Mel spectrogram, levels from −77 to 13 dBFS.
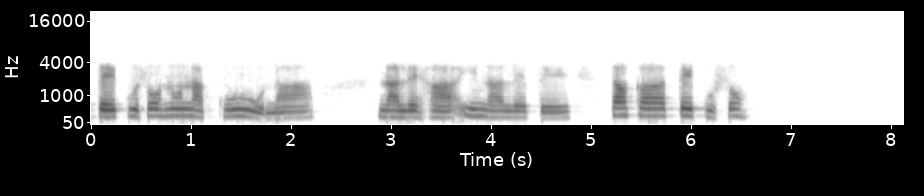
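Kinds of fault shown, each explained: Speex codec: a CELP speech coder that rebuilds the voice from a predicted spectral envelope plus a sparse excitation signal. Here the excitation is starved of bits, giving a noisy, hoarse, strongly degraded voice throughout, consistent with a setting around 8 kbps. The audio sits in a narrow telephone-like band of roughly 250 Hz to 3.6 kHz, with nothing at all above 3.8 kHz, so no noise-like upper fill is present.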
